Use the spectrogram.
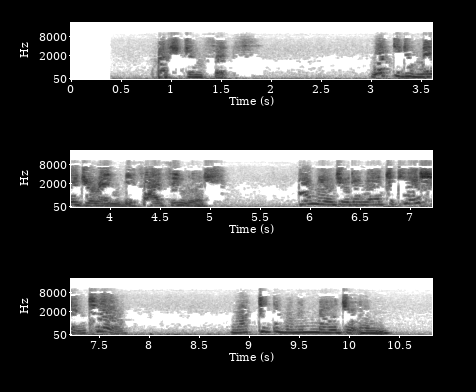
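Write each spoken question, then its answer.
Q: What did the woman major in?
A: English and education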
